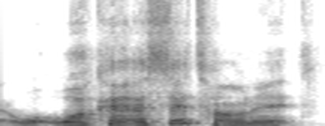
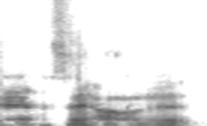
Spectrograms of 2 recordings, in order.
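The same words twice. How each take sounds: First: High-pitched mock Australian accent; put-on Australian girl voice. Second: Australian accent placed back in the throat; softer, throaty mock Australian. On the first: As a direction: imitate an Aussie asking, pitched well up. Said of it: "that was a good accent". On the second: Shown as a demonstration. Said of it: "more like back of your throat".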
